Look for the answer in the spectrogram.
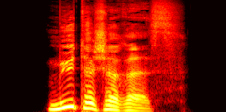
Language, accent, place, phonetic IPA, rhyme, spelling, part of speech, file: German, Germany, Berlin, [ˈmyːtɪʃəʁəs], -yːtɪʃəʁəs, mythischeres, adjective, De-mythischeres.ogg
- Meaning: strong/mixed nominative/accusative neuter singular comparative degree of mythisch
